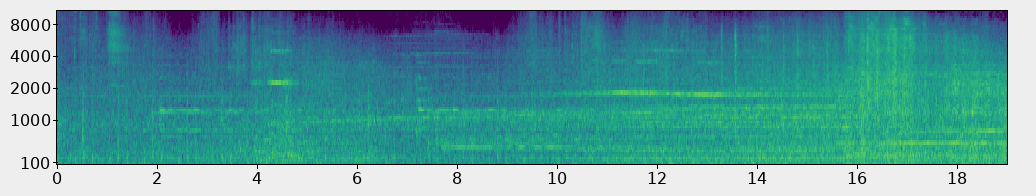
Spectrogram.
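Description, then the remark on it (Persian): A shuttle train bound for England runs steadily through a tunnel, a continuous heavy rumble with metallic whines and faint rhythmic clatter that grows gradually louder, with no voices. “یه کد 0 روی قطار شاتل به مقصد انگلیس دریافت کردیم. الان وارد تونل شد.”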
